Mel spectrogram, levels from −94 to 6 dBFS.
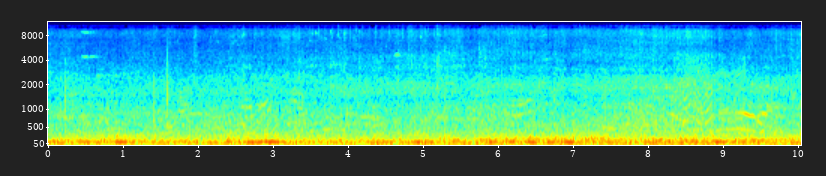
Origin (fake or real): real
